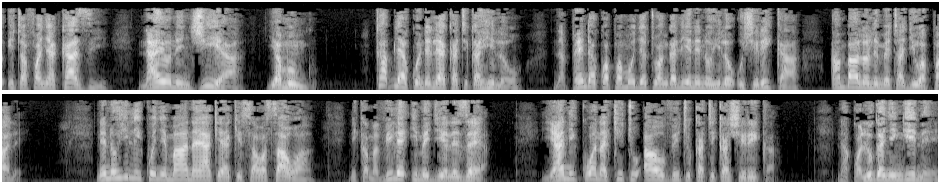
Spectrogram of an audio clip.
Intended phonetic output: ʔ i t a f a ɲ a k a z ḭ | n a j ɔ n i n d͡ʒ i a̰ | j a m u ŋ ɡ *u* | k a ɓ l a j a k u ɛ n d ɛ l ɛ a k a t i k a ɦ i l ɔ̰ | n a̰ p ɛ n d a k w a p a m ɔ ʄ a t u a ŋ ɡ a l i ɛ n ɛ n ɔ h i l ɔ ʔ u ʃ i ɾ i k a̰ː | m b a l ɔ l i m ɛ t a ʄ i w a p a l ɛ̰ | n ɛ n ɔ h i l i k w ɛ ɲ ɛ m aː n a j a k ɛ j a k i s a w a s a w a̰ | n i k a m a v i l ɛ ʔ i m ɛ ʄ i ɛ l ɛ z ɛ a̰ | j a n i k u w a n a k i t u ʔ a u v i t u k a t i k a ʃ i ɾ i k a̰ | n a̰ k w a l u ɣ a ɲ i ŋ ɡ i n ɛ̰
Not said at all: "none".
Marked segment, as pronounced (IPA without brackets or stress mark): u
